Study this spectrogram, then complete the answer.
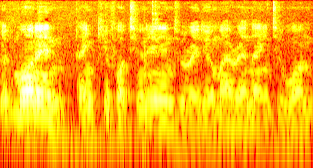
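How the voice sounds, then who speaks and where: A man's very deep, low voice with ordinary pitch variation, set against noticeable background noise. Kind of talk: radio talk show hosting.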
